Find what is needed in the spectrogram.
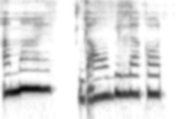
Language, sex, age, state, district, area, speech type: Assamese, female, 45-60, Assam, Dibrugarh, rural, spontaneous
